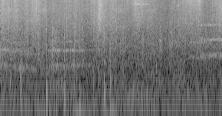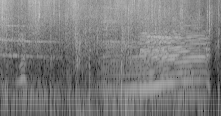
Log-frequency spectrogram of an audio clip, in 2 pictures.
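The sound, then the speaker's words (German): Cows mooing: a long, loud, low moo fills the last couple of seconds, with fainter, shorter lowing calls earlier over a steady rough background noise. “Kühe kann man reiten wie Pferde. In der Schweiz ist das ganz normal.”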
